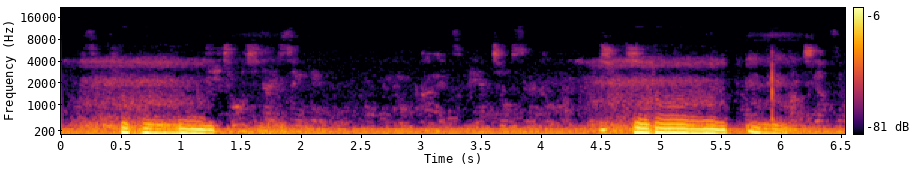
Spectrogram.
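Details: Salt and pepper Miniature Schnauzer asleep indoors, snoring: two low, rough buzzing snores about four seconds apart, each near a second long, with a faint soft sound between them.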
